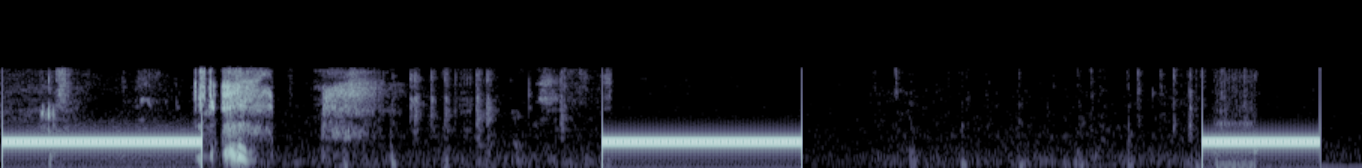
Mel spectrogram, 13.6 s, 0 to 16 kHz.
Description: Ringback tone (North America), 440 + 480 Hz.
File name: CENTRAL SAGOT / out edgar.sagot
